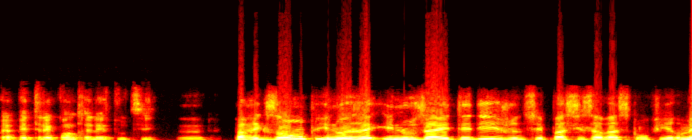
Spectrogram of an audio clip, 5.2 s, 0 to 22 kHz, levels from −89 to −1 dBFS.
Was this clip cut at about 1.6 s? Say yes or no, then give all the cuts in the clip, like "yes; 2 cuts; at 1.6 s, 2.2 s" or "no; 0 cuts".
yes; 1 cut; at 1.6 s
